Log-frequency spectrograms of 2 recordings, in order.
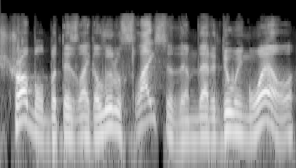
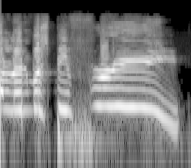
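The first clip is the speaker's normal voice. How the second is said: high, loud battle cry, drawn out; hammed-up rebel roar with a long-held last word; William Wallace; 14 semitones higher, 5 dB louder, much slower than usual. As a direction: shout it like a rallying film hero. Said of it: "William Wallace movie was about with Mel Gibson".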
